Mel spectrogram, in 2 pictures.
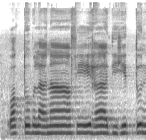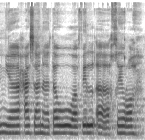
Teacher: Pada kalimat hadhihi dunya di sini dihukumi dengan bacaan idgham syamsiyah karena ada al-ta'rif bertemu dengan huruf dal dan cara membacanya juga melebur tanpa mendengung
